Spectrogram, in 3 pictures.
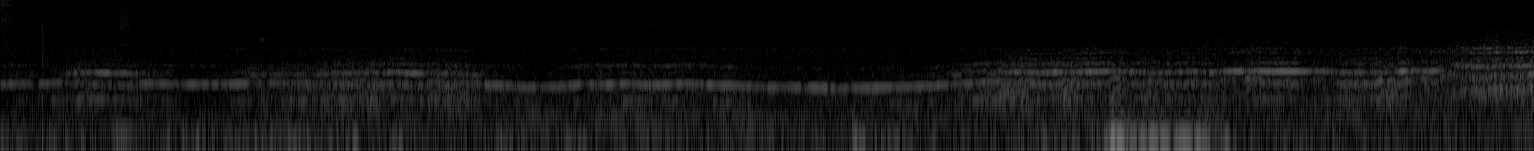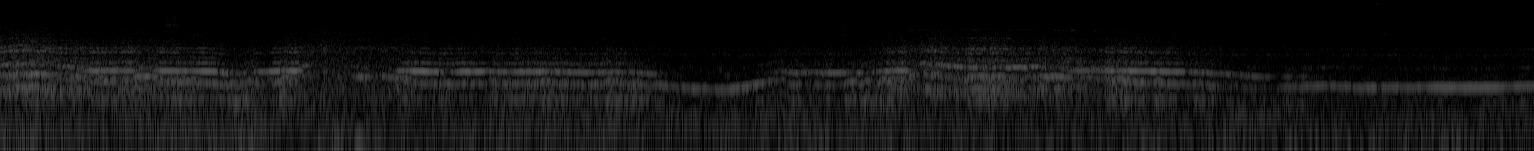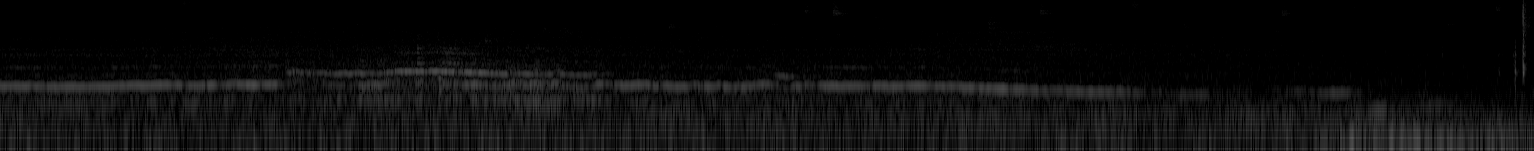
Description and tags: Wind whistling through the edge of the window.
